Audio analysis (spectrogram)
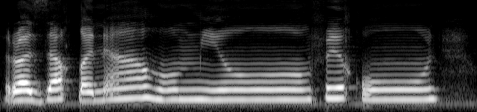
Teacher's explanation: قلقلہ کا مطلب ہوتا ہے ایکو، ٹھیک ہے. قوف کے اوپر قلقلہ ہوگا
